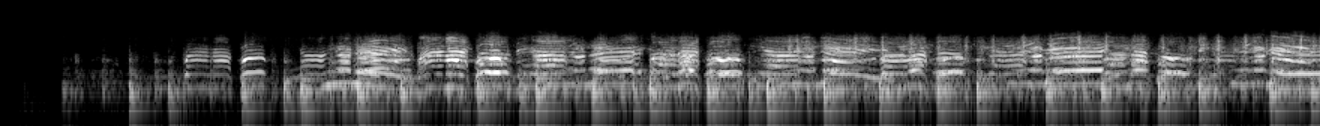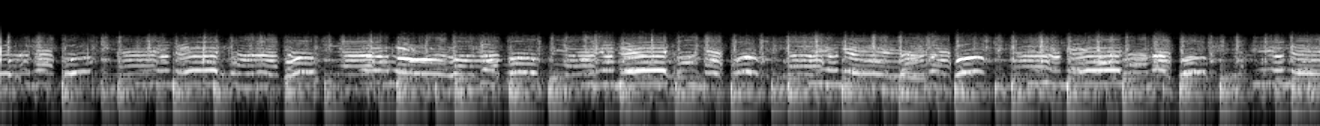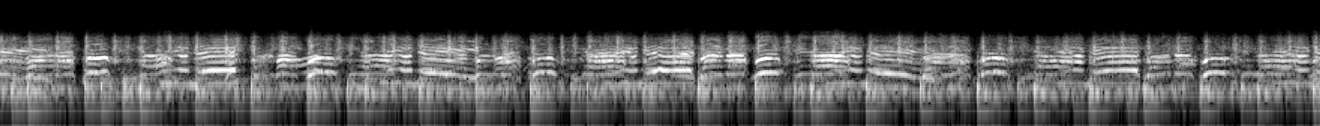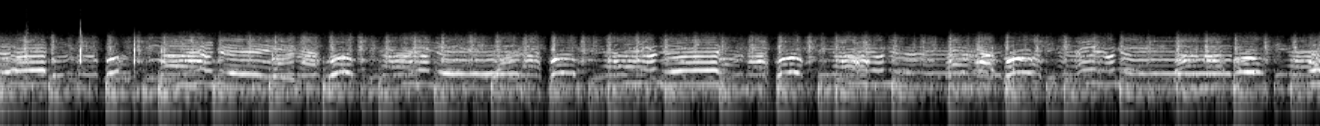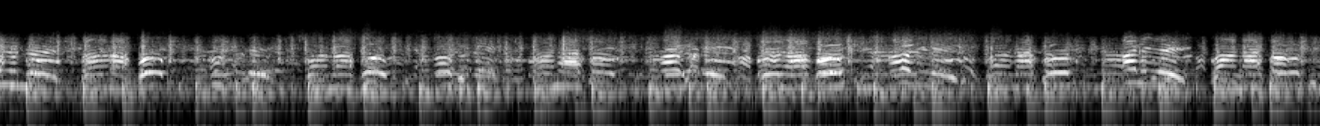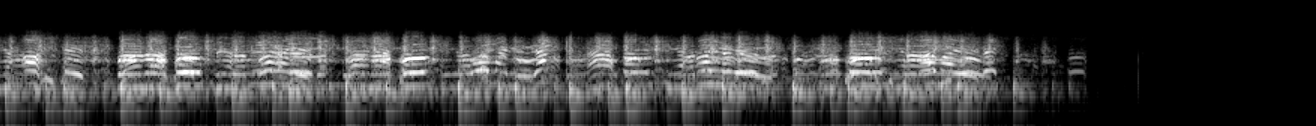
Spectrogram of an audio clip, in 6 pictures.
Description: Coco embolada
